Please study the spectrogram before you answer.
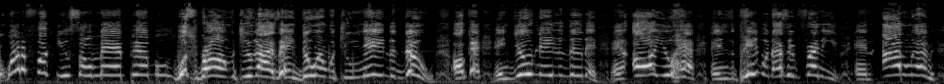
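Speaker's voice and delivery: mock [name]. Recapper mocking [name] scolding the girls, high. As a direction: parody a fussing manager way up high. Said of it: "You know, I said".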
